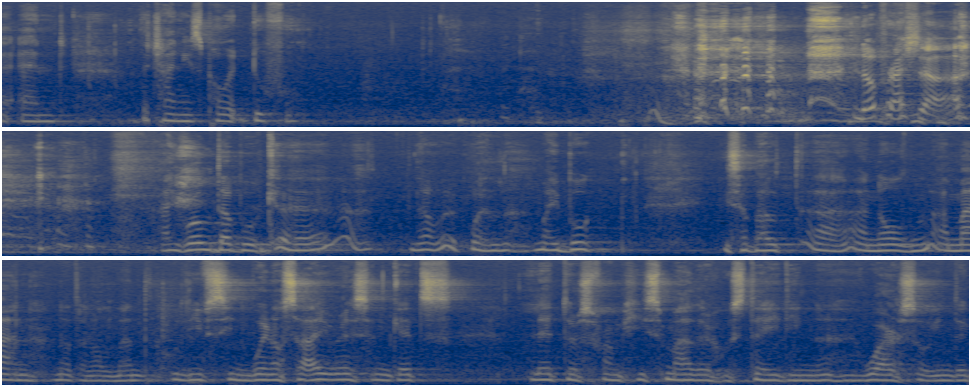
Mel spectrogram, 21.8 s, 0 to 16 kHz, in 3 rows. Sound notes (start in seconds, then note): 2.8 panelists laughing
